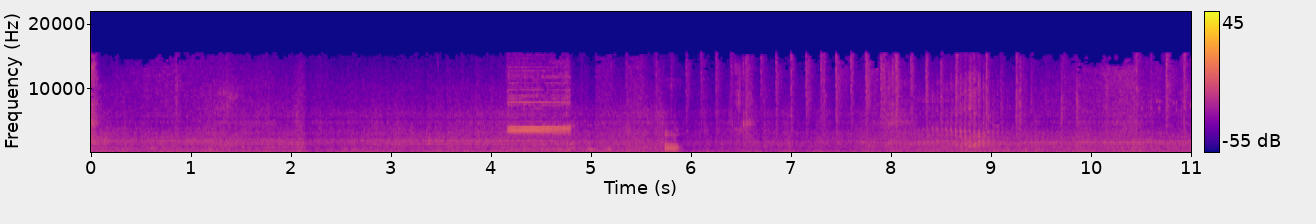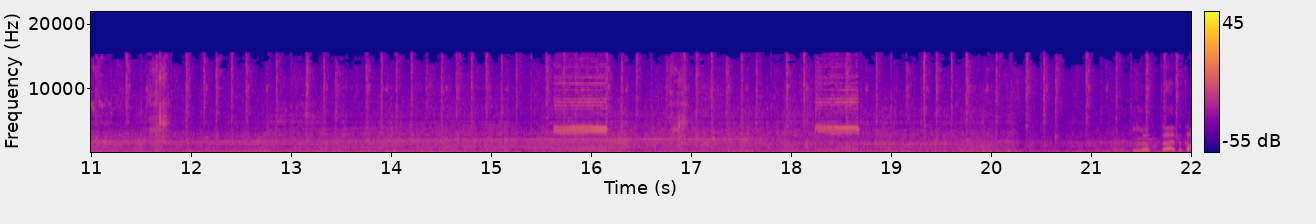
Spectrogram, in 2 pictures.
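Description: Wind rushing over the microphone and a motorcycle engine running steadily while riding on the road, with three short horn beeps, one about four seconds in and two more close together later on.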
